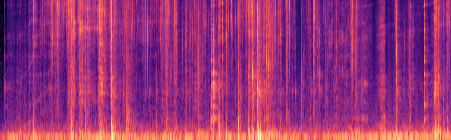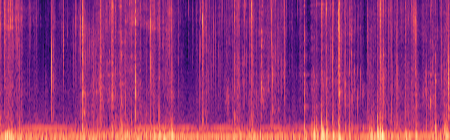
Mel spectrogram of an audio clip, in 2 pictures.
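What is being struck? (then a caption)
Soap bar scraped with a knife blade. A solid rectangular bar of dry soap with blue glitter paint is held in the hand and shaved and scraped with a utility knife blade. The clip is a steady run of dry, crinkly scraping and crisp crunching over a low rumble, with bright flecks on each stroke and a few sharper cuts standing out.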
